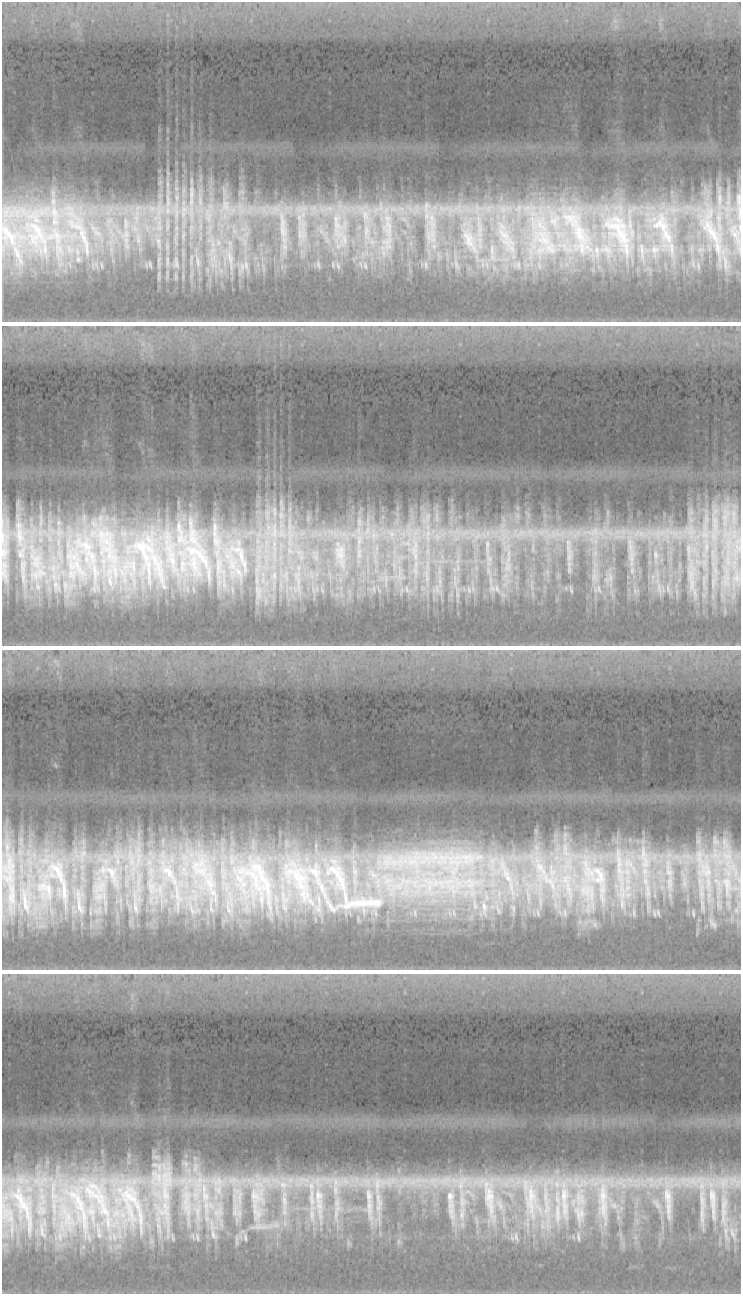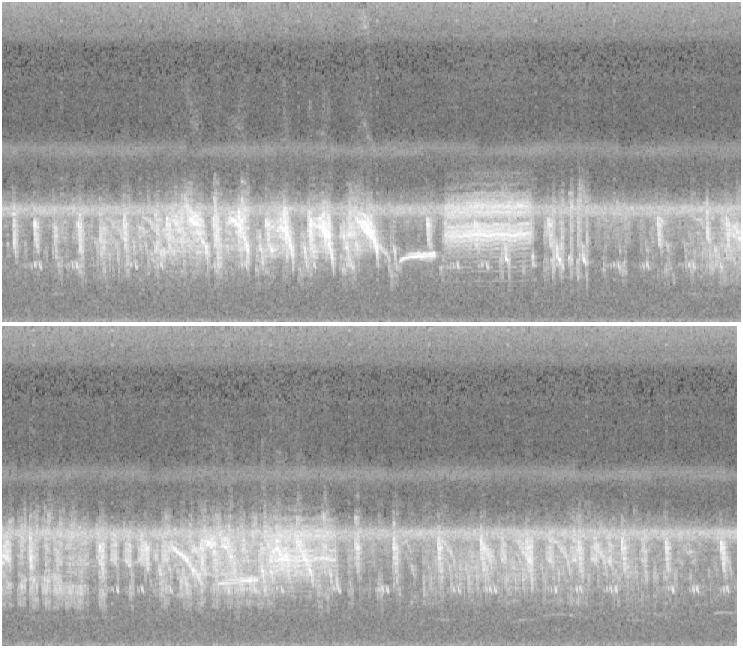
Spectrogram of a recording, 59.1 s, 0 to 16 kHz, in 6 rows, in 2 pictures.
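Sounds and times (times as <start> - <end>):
small birds chirping: 0.0 - 59.0.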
